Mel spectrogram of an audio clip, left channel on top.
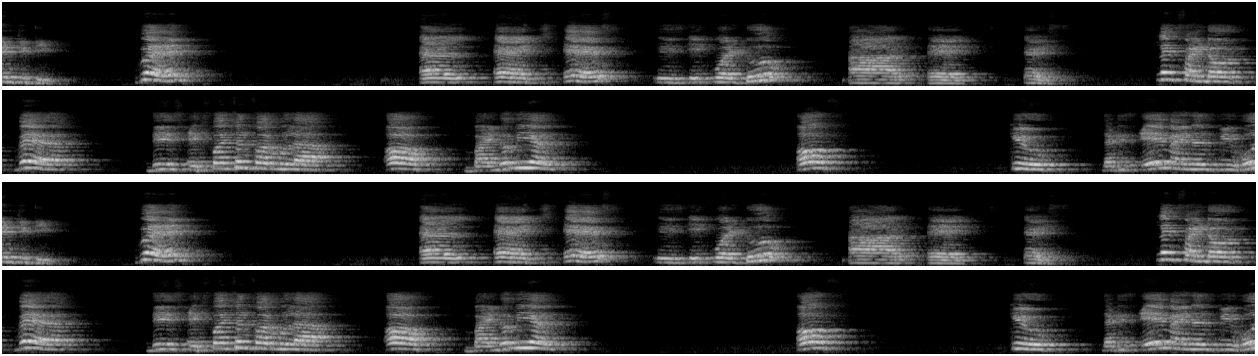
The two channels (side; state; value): both; identical; correlation 1.00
